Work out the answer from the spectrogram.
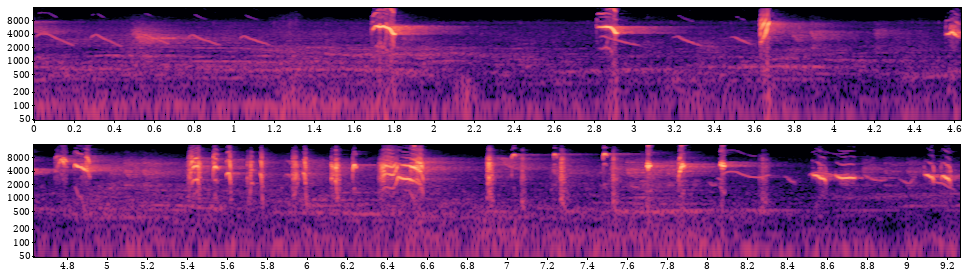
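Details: Tutor song for small fighter birds: a few soft falling whistles and three loud separate chips, then dense high twittering and quick chattering phrases to the end.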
